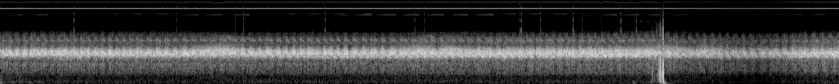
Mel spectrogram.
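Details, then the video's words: Deep-night frog chorus: countless rapid pulsed calls blend into an unbroken, vibrating mid-pitched drone, with one sharp click partway through. "Call of the frog in the deep night"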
